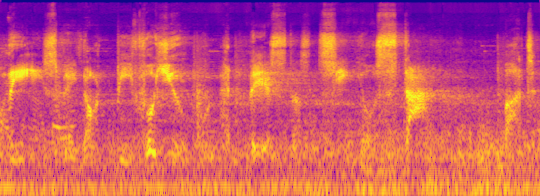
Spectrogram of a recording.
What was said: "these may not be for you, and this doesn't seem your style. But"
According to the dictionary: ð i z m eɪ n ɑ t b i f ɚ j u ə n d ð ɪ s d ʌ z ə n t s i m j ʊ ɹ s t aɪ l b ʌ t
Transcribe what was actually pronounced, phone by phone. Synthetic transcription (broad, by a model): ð i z m eɪ n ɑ t b i f ɚ j u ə n ð ɪ s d ʌ z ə n t s i m j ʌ ɹ s t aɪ n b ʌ t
